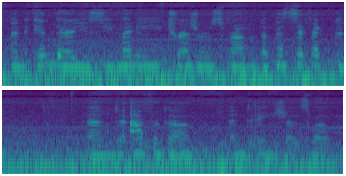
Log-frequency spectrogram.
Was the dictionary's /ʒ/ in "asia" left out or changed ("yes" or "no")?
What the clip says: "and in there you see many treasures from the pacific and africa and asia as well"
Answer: no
